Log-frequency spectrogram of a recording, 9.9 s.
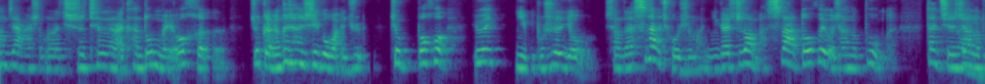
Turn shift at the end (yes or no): no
